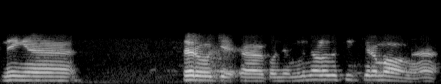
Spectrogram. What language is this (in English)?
Tamil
